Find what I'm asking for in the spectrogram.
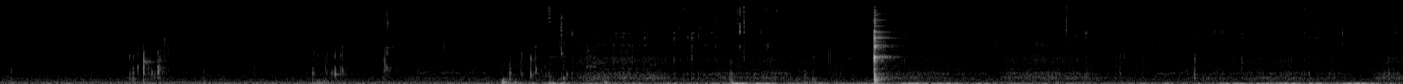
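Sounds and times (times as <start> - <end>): person chewing: 5.2 - 8.6, 10.5 - 14.0.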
